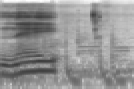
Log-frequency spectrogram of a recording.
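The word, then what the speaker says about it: neigh: try to pronounce that how is that pronounced nay i don't know but it is pronounced that way and this is the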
